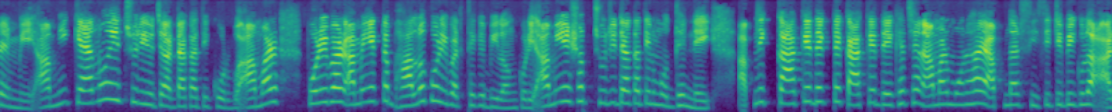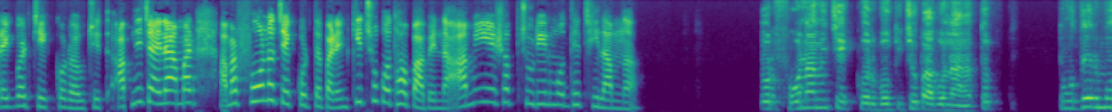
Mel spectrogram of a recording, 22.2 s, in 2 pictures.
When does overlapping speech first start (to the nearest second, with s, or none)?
none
